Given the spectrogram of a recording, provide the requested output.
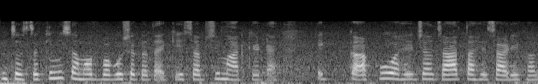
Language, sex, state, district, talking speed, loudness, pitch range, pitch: Marathi, female, Maharashtra, Washim, 200 wpm, -17 LUFS, 225-245 Hz, 235 Hz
